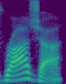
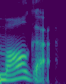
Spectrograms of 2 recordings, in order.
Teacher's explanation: the R sound, which was common everywhere else in India, was systematically softened into an L sound. For example, the formal Sanskrit word for king, which is raja, would have been heard on the streets of Magadha, and very likely from the Buddha's own lips, as laja.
